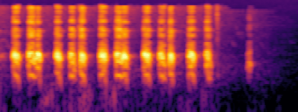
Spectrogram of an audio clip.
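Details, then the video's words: Chukar partridge voice: about a dozen loud, throaty chuk notes in quick, slightly paired rhythm over two seconds, ending with a single softer note. "Keklik sesi. Chakor bird singing. Chukar voice. Chakor sound."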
